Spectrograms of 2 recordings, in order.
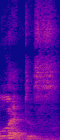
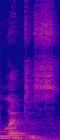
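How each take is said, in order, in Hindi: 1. यह शब्द छोटी 'tus' की आवाज़ से खत्म होता है। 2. यह शब्द छोटी 'tus' की आवाज़ से खत्म होता है।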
